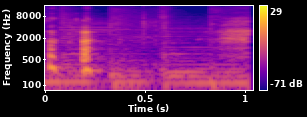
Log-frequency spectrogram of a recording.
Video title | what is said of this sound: Food Network Chefs' Top Rotisserie Chicken Recipe Videos - Food Network | the edges are beautifully crisp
